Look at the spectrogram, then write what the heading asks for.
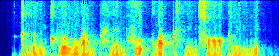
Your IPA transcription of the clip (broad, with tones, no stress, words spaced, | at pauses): krɯ˩˦ŋkʰlu˥˩n wa˨˩mpʰle˨˩nfu˥˩ʔ kwa˦˥p̚kʰi˨˩nsɔː˧ kli˩˦n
